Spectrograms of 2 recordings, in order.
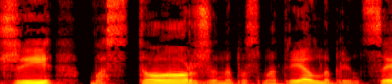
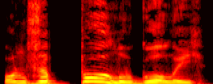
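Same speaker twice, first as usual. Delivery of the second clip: high, loud objection; breezy dismissal; 6 semitones higher, 6 dB louder than usual. A narrator's reading. Princess arguing with her governess, dismissive. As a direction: pitch it up, waving the worry away.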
